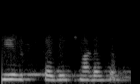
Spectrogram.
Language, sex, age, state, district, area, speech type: Kannada, female, 18-30, Karnataka, Hassan, urban, conversation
